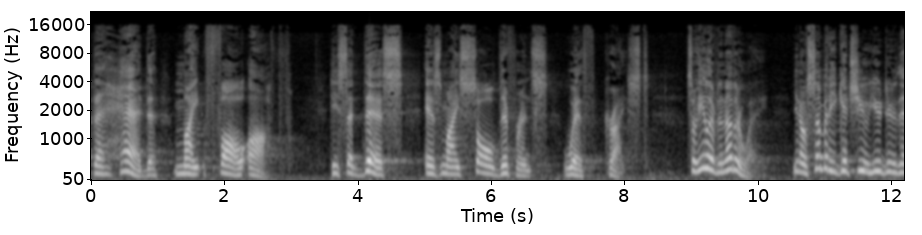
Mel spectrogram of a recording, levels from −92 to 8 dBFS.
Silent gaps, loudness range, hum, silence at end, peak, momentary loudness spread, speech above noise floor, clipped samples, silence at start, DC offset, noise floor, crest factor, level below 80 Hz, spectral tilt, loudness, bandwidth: none; 4 LU; none; 0 s; 0 dBFS; 17 LU; 37 dB; under 0.1%; 0.05 s; under 0.1%; -56 dBFS; 20 dB; -56 dBFS; -5 dB/octave; -20 LUFS; 16 kHz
